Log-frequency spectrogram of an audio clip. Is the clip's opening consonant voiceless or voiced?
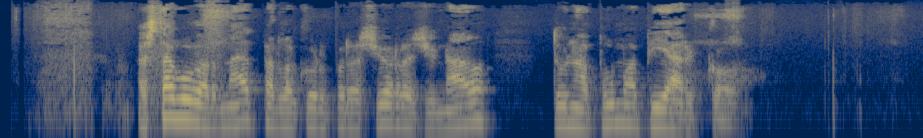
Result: voiceless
